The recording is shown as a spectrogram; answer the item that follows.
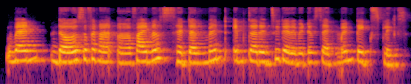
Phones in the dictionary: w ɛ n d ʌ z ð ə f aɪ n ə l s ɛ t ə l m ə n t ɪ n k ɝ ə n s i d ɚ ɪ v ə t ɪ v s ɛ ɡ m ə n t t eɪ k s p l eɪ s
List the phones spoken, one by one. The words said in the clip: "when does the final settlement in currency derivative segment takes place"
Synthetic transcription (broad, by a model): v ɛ n d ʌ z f f aɪ n ə l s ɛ t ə l m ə n t ɪ n k ɝ ə n s i d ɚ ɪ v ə t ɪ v s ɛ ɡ m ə n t t eɪ k s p l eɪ s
